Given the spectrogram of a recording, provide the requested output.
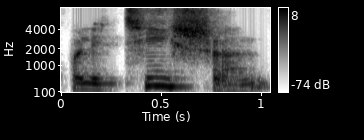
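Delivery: POLITICIAN with the weight on TI, the syllable before -cian; stress on third syllable. Shown as a demonstration. Teacher showing stress shift in a word family, politician stressed on TI. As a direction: land late in the word: poliTIcian. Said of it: "need to shift the stress".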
